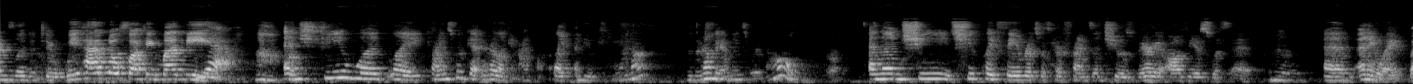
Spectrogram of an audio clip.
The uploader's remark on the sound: I blame technology for the garbage audio quality this episode. The recording software got confused and...well, you'll know. Again, we're so sorry for the trash audio quality. Laptop has a potato for a microphone.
